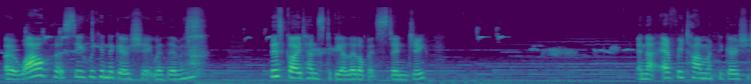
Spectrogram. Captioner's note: laughs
